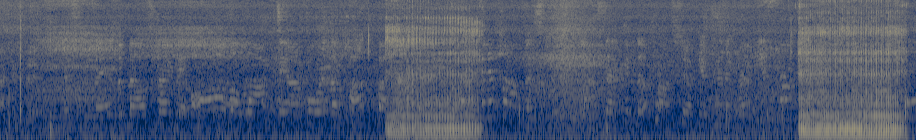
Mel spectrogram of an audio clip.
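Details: Two loud, rough, low snoring breaths about four seconds apart, with quiet breathing between them, from a sleeping puppy; snoring.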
